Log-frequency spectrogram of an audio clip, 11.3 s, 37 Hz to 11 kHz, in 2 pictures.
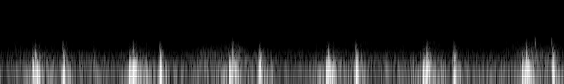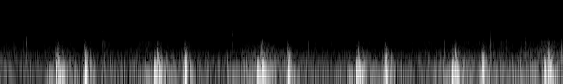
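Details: Own heartbeat recorded by stethoscope while sitting at a desk for five minutes at rest: steady paired low lub-dub thumps at about 60 beats a minute, regular; normal heart sounds.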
